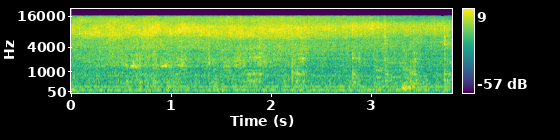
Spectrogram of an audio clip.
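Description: Butter melting with softened onions in a hot pan, a steady dense sizzle and frying hiss close up, with faint utensil taps.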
